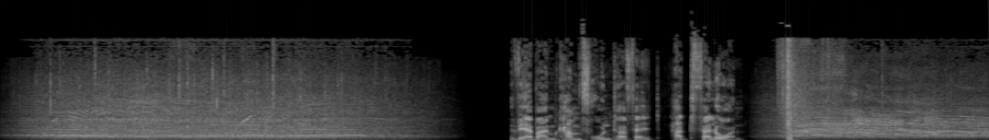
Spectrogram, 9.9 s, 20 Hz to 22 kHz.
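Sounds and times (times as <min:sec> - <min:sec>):
people clapping: 0:00.0 - 0:04.2
spectators cheering at a jousting tournament: 0:00.0 - 0:04.7, 0:07.6 - 0:09.8
speech: 0:05.2 - 0:08.0
people shouting: 0:07.8 - 0:09.8.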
